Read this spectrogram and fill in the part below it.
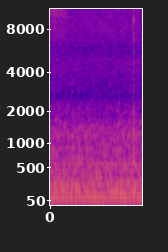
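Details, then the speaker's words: Truck driving on the road after repair, now back together with a bearing replaced; the weird noise heard since ownership, thought to be a failing bearing, is gone. Steady low road rumble, no hum, whine or grinding; no shock absorbers fitted yet. "I don't hear that weird noise anymore. Ever since I've owned the truck, there was kind of a noise that, you know, it's a truck that was new to me, I figured was kind of normal. I think that bearing's been going out the whole time."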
